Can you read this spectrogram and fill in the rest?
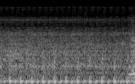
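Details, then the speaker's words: Shogun 125 motorcycle after tightening a loose part that had caused a heavy rattle like a rod knock: quick, even low putts at about nine a second with no ticking or knock. Normal idle. "kecepatan rendah. Sekarang sudah tidak terdengar suara ketukan lagi."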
